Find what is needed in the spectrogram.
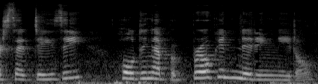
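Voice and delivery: ordinary delivery, nothing marked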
